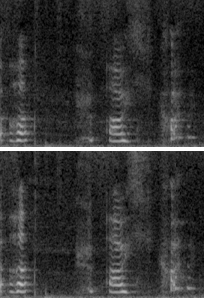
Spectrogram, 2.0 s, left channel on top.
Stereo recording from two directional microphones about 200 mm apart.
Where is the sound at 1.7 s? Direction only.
Centre (ahead or behind).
